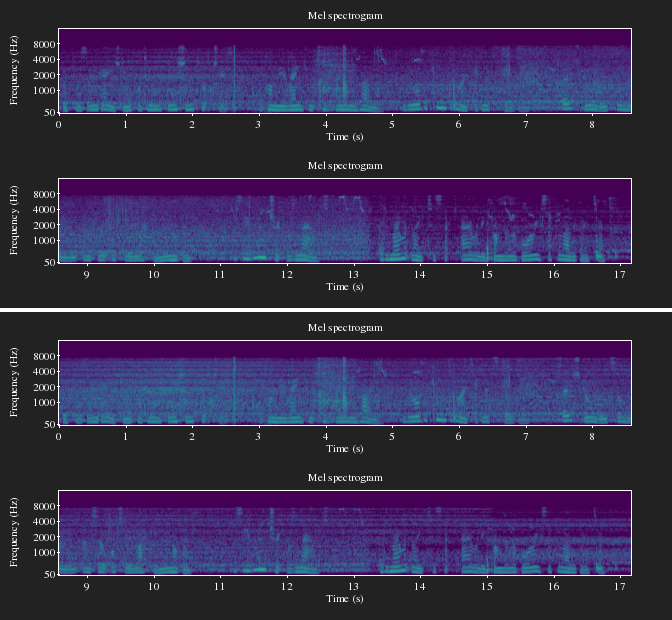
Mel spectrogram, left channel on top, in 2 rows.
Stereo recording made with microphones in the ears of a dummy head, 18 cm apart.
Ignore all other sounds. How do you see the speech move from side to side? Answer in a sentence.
In this clip you hear the speech go right and come back.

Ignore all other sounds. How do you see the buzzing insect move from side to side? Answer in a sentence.
You can hear the buzzing insect move to the left.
